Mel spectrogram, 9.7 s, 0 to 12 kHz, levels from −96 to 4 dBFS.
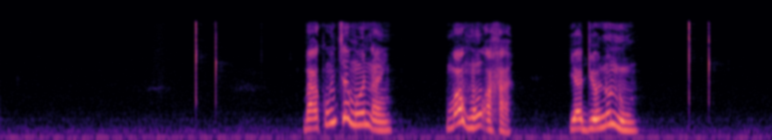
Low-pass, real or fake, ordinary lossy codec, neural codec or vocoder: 7.2 kHz; real; none; none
